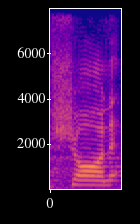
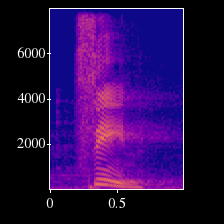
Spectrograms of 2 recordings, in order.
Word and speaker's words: Sean: I'm Sean, S-E-A-N. Okay? Seen. The French way would be Seon.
